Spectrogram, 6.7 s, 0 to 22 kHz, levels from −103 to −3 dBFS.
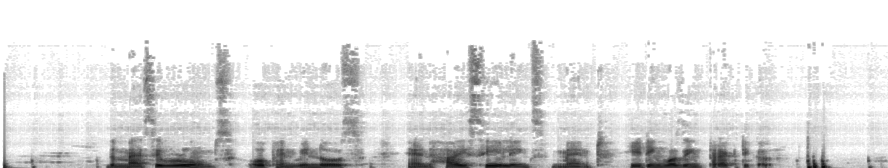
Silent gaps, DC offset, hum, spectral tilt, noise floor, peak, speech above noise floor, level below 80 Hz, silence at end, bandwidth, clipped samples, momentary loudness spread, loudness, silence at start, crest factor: none; under 0.1%; none; -8.5 dB/octave; -54 dBFS; -2 dBFS; 36 dB; -48 dBFS; 0.1 s; 16 kHz; under 0.1%; 12 LU; -19 LUFS; 0 s; 18 dB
